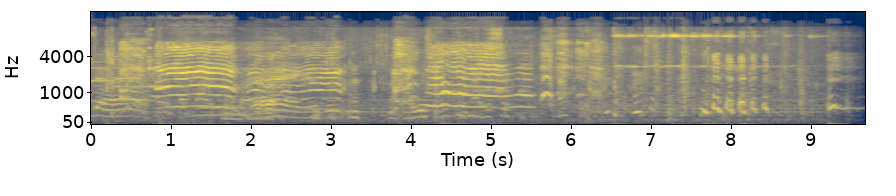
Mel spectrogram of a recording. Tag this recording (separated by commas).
Speech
